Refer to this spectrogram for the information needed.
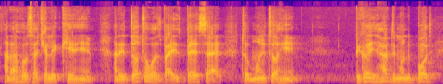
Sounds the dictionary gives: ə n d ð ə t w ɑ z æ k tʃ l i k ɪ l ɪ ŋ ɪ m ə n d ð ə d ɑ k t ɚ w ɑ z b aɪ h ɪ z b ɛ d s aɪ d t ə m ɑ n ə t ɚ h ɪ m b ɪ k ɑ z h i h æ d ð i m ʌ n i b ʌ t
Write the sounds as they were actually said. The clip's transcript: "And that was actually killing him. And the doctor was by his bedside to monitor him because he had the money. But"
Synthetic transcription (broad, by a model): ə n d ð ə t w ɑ s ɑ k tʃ l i k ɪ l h ɪ m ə n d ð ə d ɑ t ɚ w ɑ z b aɪ h ɪ z b ɛ d s aɪ d t ə m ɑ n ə t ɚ h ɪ m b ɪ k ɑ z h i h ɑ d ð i m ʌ n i b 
